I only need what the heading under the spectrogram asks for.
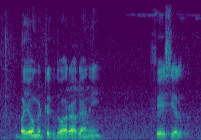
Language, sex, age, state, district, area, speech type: Telugu, male, 45-60, Andhra Pradesh, N T Rama Rao, urban, spontaneous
